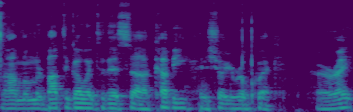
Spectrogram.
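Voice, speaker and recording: A man talks at a fairly quick pace in a somewhat breathy voice. His pitch shows ordinary variation. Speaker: tech youtuber. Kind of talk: casual tutorial. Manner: casual, informal.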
